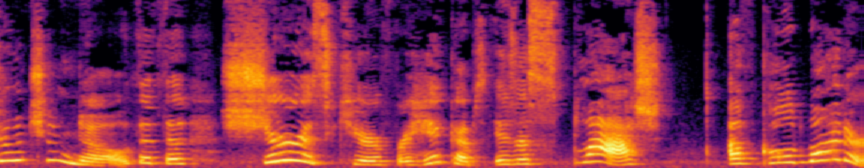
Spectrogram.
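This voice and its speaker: A woman does a squeaky put-on character voice, extremely high in pitch with very wide pitch swings, at a fairly slow pace. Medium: read story.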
